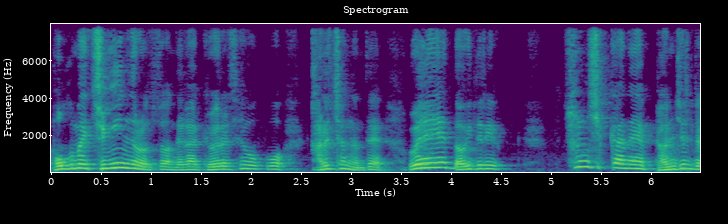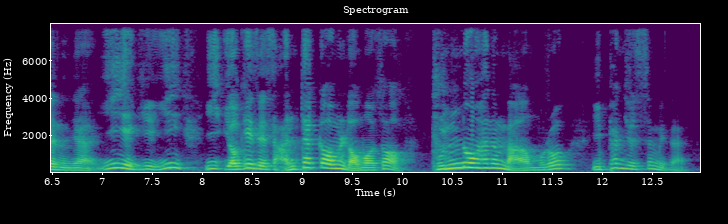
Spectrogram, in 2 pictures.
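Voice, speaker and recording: Animated male pastor with a mellow voice. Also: fairly high pitch. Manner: earnest, questioning the congregation with many fillers and restarts. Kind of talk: sermon.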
